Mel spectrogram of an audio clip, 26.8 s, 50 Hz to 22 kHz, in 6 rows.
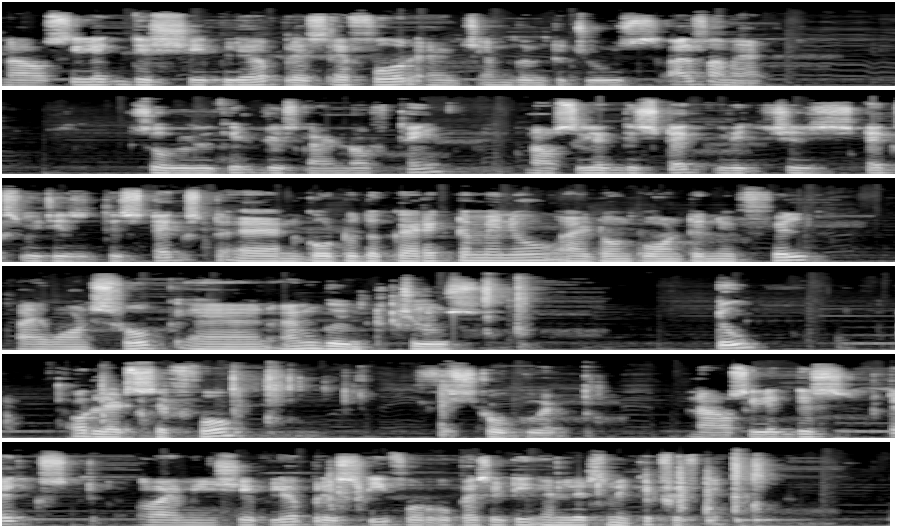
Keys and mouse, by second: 0.6 click, 1.4 F4, 2.3 click, 7.0 click, 15.8 Return, 18.1 click, 19.0 Return, 21.4 click, 24.4 t, 25.0 click, 25.9 Return.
